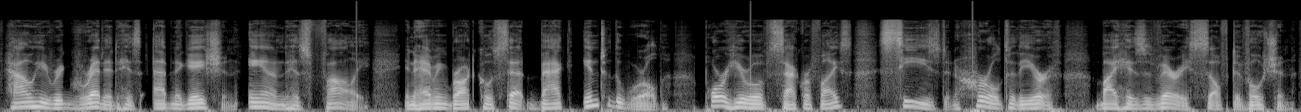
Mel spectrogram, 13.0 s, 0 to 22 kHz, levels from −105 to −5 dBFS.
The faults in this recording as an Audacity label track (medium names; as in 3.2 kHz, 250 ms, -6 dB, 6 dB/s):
3.560000	3.560000	pop -22 dBFS
7.500000	7.500000	pop -18 dBFS
9.720000	9.720000	pop -17 dBFS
